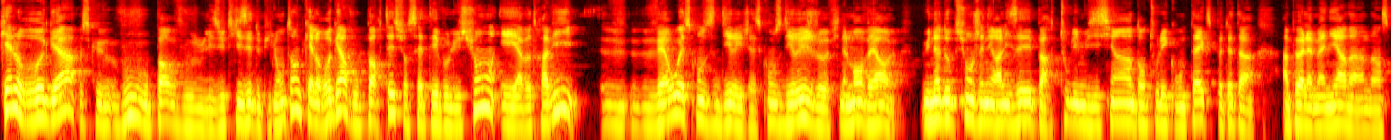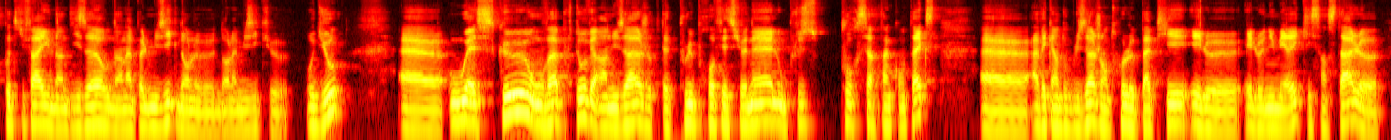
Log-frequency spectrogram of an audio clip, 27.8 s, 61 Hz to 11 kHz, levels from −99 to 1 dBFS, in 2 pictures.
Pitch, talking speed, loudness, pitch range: 115 Hz, 220 wpm, -21 LUFS, 105-125 Hz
